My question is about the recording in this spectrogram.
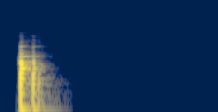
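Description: Chess software's piece-move sound effect, a short wooden knock doubled in quick succession, as a pawn captures on the digital board.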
